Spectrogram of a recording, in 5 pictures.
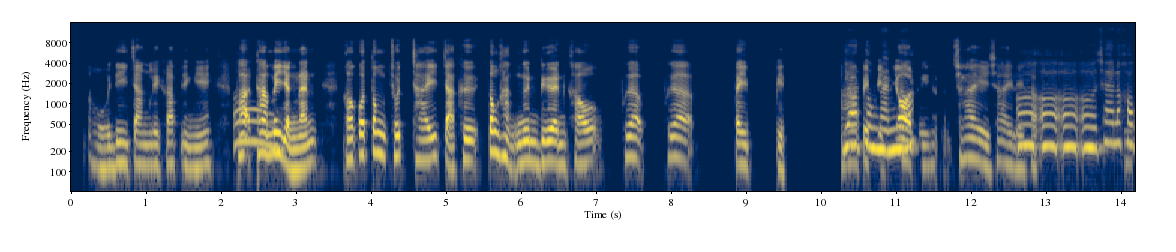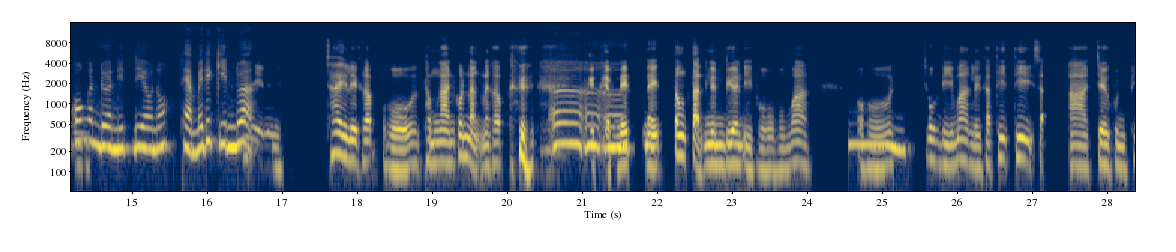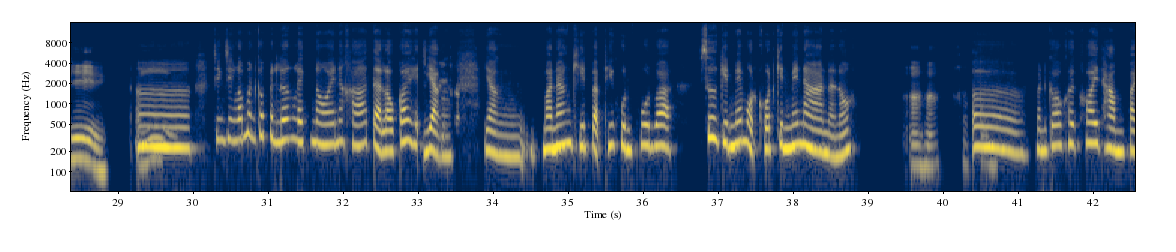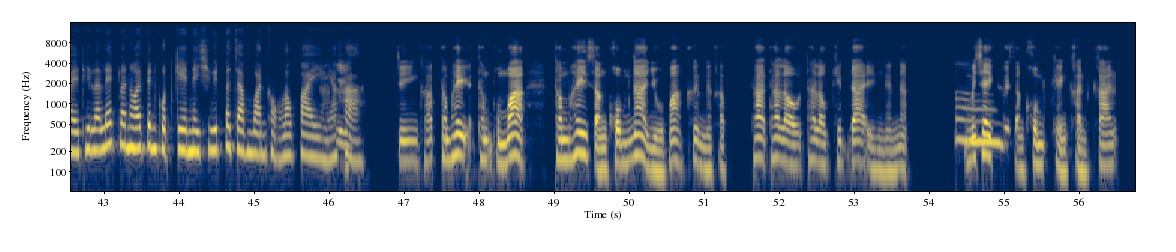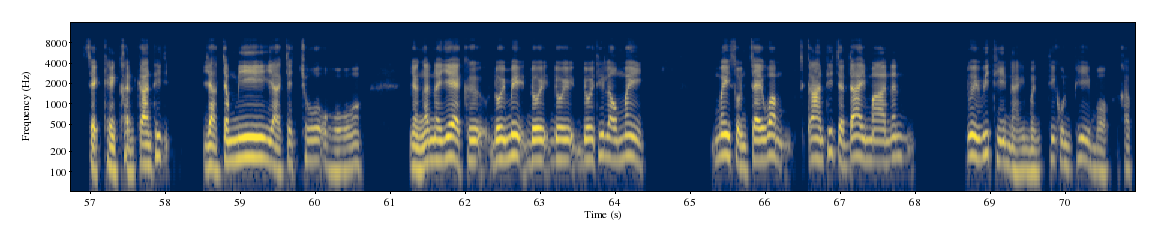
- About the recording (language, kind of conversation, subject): Thai, unstructured, คุณคิดว่าความซื่อสัตย์สำคัญกว่าความสำเร็จไหม?
- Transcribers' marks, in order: tapping; chuckle; other background noise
